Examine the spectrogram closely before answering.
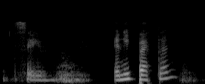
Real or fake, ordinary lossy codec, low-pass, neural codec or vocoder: fake; none; none; codec, 16 kHz, 1.1 kbps, Voila-Tokenizer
